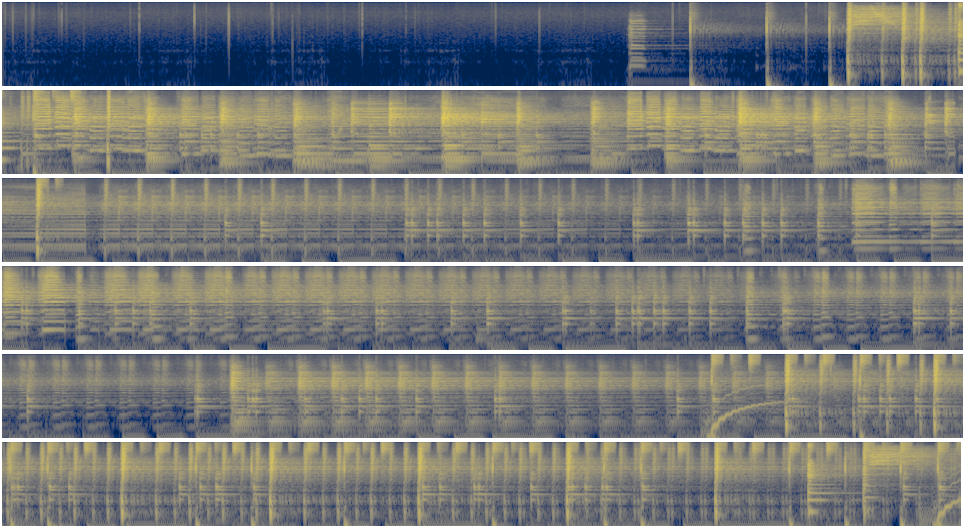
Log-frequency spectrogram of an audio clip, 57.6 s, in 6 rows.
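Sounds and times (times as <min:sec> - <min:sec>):
Zulu dub music: 0:06.9 - 0:57.6.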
